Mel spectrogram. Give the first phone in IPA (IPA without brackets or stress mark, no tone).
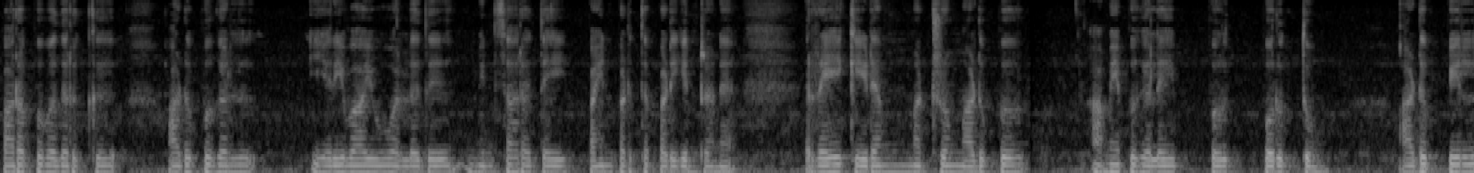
p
